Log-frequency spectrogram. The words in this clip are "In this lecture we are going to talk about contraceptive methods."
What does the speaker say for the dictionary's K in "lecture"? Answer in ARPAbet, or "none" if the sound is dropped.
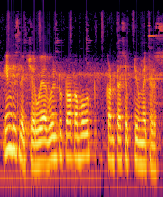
K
